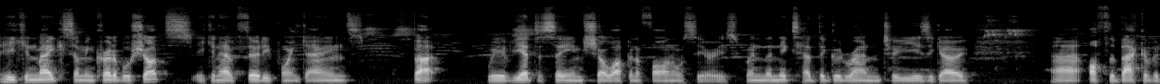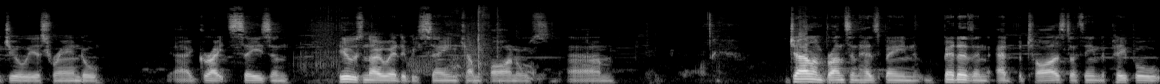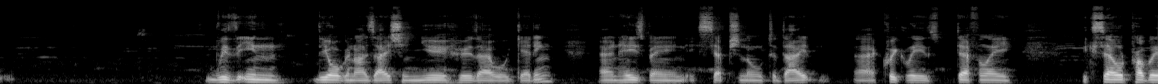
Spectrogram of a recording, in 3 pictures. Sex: male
